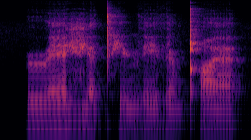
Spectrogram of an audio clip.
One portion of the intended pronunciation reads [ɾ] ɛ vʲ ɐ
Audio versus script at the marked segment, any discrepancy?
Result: yes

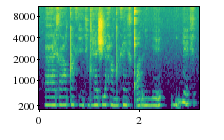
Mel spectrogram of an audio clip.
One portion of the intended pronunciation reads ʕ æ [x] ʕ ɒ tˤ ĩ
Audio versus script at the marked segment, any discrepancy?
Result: no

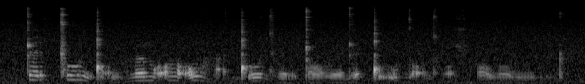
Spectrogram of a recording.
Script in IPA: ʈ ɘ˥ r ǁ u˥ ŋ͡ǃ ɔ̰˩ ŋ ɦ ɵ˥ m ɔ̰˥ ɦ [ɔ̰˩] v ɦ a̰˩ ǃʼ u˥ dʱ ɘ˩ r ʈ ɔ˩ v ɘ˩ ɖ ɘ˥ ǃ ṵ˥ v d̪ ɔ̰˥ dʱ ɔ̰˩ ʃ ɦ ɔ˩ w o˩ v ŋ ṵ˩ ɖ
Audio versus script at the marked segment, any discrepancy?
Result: yes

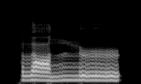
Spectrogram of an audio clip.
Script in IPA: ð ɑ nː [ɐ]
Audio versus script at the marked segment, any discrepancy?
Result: yes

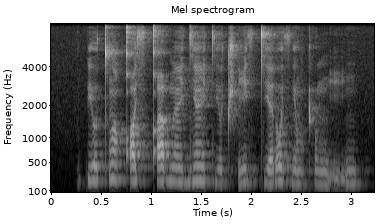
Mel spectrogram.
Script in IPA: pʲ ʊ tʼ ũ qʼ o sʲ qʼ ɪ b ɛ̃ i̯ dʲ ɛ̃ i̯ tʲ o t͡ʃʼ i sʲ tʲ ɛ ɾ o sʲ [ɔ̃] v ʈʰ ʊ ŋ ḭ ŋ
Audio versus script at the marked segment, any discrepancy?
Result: no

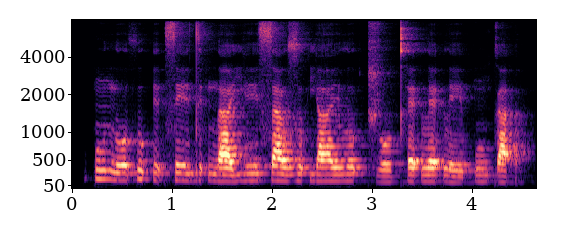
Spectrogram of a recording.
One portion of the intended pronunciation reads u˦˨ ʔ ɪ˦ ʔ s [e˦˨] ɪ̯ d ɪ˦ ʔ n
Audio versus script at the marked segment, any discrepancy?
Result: no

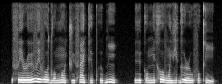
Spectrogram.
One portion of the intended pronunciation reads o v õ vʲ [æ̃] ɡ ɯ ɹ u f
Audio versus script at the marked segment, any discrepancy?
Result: yes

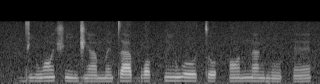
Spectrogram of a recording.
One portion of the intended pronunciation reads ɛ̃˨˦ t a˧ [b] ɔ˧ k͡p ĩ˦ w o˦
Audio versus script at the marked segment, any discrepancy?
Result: no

